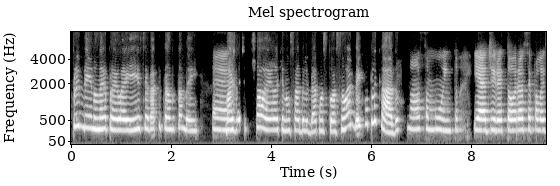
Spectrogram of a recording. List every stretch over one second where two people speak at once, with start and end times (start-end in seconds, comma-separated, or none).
none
